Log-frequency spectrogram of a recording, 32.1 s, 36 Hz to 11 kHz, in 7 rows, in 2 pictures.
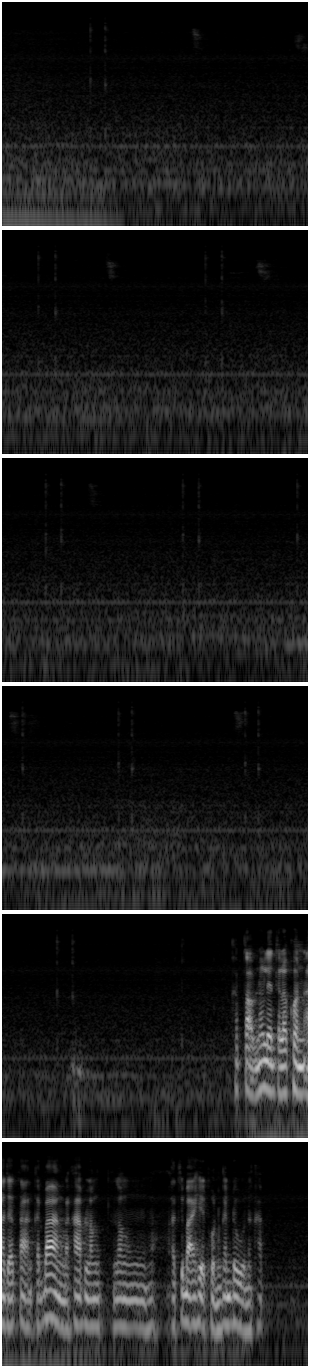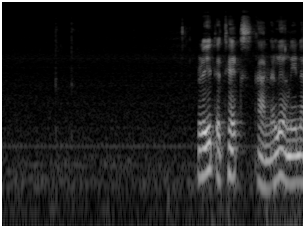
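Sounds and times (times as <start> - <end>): computer mouse clicks: 1.3 - 1.7, 4.4 - 5.5, 7.6 - 8.6, 9.8 - 10.6, 11.6 - 12.3, 13.6 - 14.3, 15.4 - 15.9, 17.2 - 17.8, 28.3 - 28.7.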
